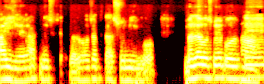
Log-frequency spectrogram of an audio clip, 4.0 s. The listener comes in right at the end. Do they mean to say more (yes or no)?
no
